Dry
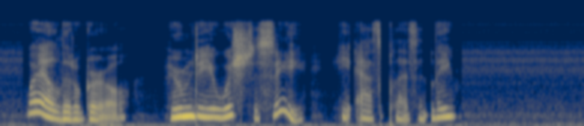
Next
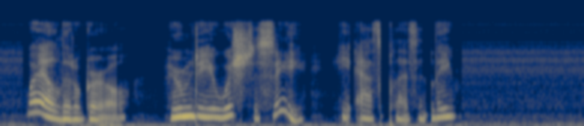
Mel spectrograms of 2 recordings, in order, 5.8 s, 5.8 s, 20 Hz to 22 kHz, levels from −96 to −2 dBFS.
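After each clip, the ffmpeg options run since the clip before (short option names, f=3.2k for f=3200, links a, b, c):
-af "equalizer=f=350:t=o:w=1:g=-14.5"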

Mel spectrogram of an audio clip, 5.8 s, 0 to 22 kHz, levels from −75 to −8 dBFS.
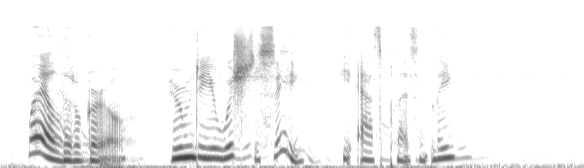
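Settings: -af "aecho=1:1:181|362:0.075|0.0157"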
